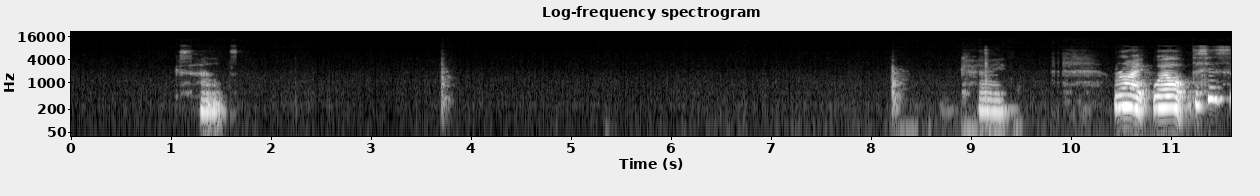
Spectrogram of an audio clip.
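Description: A woman speaks calmly and close by, with long pauses.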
